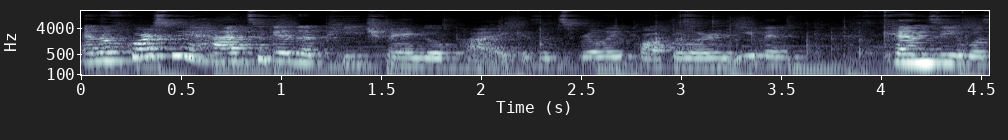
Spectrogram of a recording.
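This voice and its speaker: A woman talks at a very fast pace with ordinary pitch variation, with audible room echo and faint music in the background. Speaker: channel host. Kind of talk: casual vlog chat. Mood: cheerful, laughing. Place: home room. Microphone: camera far.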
